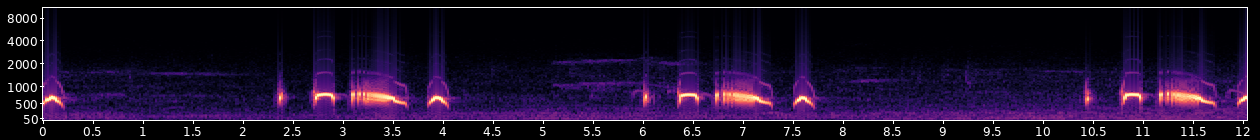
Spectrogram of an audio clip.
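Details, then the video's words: Spotted dove in fighting mood, cooing to provoke others: a phrase of short hollow notes, a vibrating rolling coo and a clipped ending, repeated three times about every four seconds, over a steady low hum. "chim cu gáy máu chiến thúc gù kích bổi cực sung"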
